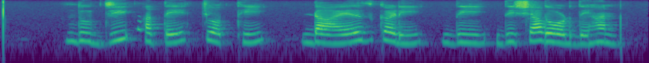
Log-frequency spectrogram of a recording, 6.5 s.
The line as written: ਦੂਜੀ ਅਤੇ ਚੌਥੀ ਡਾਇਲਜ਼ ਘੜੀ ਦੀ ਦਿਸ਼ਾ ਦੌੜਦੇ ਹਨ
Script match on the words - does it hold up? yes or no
yes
